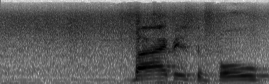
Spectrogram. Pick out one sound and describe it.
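A woman speaks clearly to a room.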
